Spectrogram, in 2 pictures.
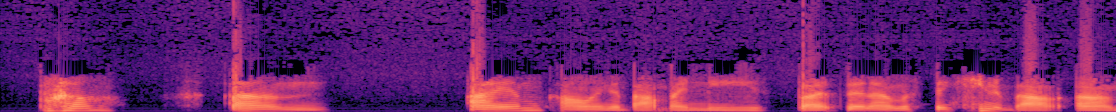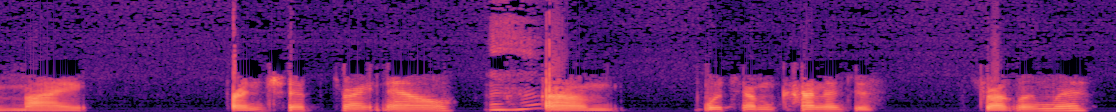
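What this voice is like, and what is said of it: Rich, polished radio voice. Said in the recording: “You have an amazing radio voice”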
